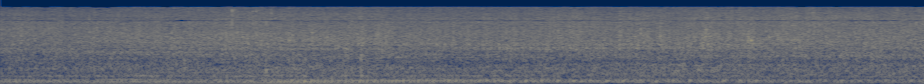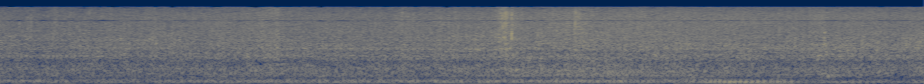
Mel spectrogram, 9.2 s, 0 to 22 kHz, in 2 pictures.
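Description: Land Rover Defender 90's engine running at low revs as it crawls through a deep mud hole, the revs rising briefly near the end.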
